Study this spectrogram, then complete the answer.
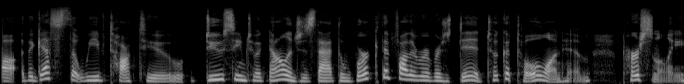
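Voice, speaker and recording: A woman's fairly low, normal speaking voice with lively intonation, on a very clean recording with a silent background and a dry, close sound with no echo. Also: moderate pace. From US Midwest, Cincinnati area. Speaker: liturgist and musician, podcast co-host. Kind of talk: casual interview.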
